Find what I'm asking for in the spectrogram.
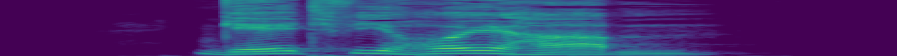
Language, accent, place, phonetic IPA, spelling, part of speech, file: German, Germany, Berlin, [ɡɛlt viː hɔɪ̯ ˈhaːbn̩], Geld wie Heu haben, verb, De-Geld wie Heu haben.ogg
- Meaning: to be rolling in dough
